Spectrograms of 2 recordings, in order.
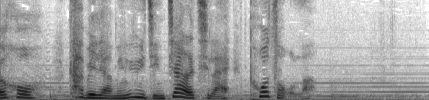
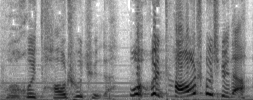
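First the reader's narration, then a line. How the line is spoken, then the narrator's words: Loud shout. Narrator (Chinese): 他大喊道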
